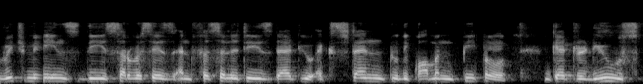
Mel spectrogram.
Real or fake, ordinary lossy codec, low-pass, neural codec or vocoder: real; MP3, 48 kbps; 7.2 kHz; none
